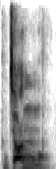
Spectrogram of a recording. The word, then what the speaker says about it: জন্ম: লিখলেন না যে দেখো কিছু কিছু শব্দের শেষে মফলার উচ্চারণটা থাকে না যেমন আমরা যখন বলি জন্ম দেখ জন্ম আমরা যখন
